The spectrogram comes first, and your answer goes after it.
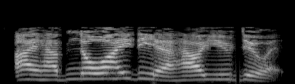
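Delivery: very slow, dripping, laid-on-thick sarcasm. Answering another speaker's boast about picking songs, heavy sarcasm. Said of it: "with all the sarcasm I can muster".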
